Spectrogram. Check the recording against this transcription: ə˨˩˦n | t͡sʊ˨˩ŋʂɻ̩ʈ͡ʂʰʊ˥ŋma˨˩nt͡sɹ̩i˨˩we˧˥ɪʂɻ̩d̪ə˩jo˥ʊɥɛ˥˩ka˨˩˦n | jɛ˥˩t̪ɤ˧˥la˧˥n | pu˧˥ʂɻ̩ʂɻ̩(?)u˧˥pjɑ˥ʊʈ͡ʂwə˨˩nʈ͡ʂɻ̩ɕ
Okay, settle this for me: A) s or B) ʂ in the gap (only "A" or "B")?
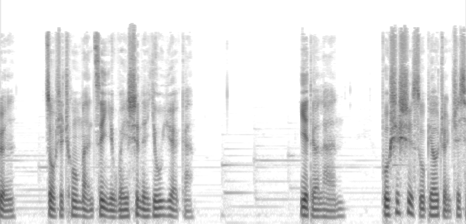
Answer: A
